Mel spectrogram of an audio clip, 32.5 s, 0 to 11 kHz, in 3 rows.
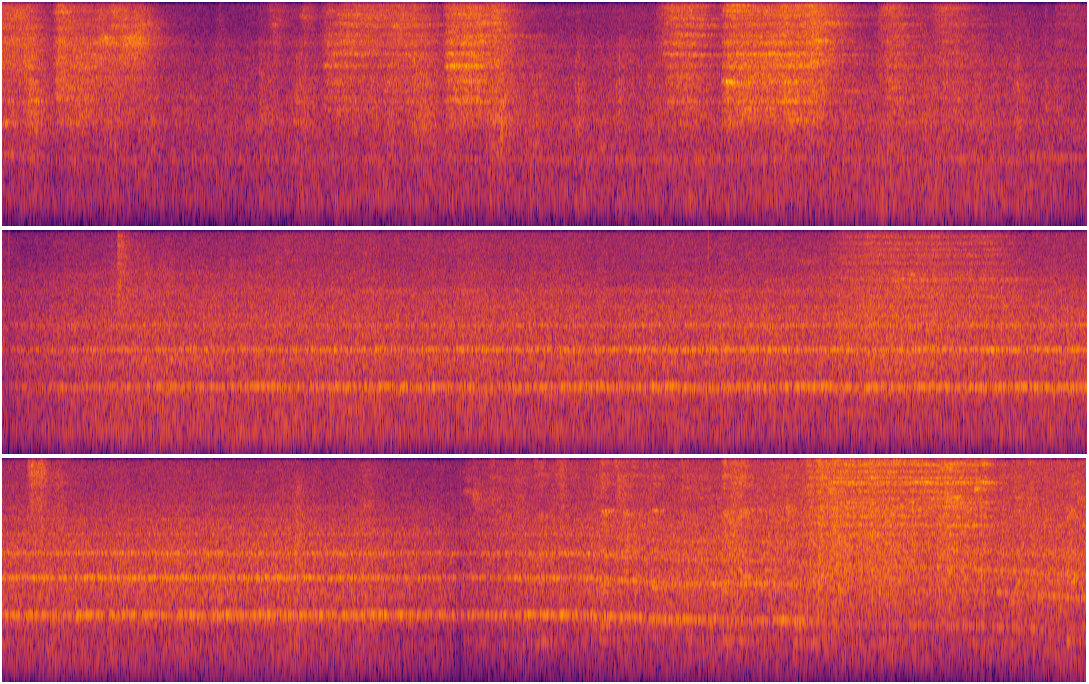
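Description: EP20 electric locomotive rolling slowly along the platform track. There are short high screeches and squeals from the wheels during the first ten seconds. Then, about eleven seconds in, a steady high whine sets in and slides down in pitch near the end.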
